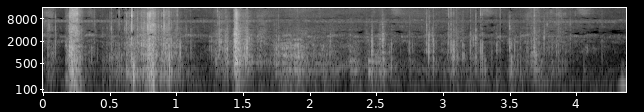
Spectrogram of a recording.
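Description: A plastic fertilizer packet crinkling and rustling as it is handled, with an irregular run of sharp crackles and clicks, loudest in the first second and a half.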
